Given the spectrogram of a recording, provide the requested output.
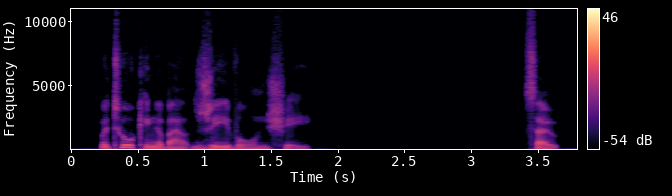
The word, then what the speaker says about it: Givenchy: and often mispronounced that's right we're talking about Zoni so how do you say it the correct pronunciation is xoni let's break it down step by step the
